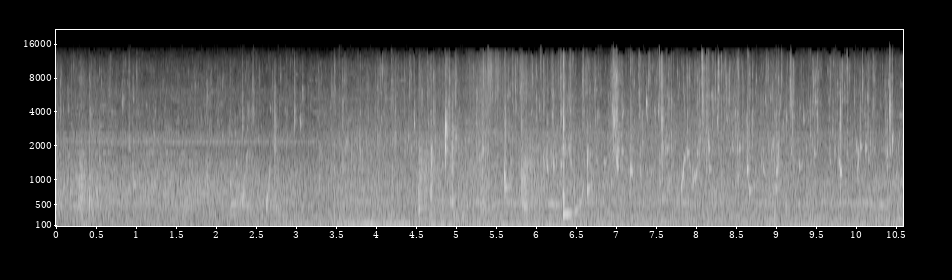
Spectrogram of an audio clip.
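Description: Water trickling and splashing in a homemade garden water-wheel feature, a steady trickle with many small drips and splashes from about four seconds in.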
